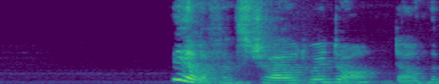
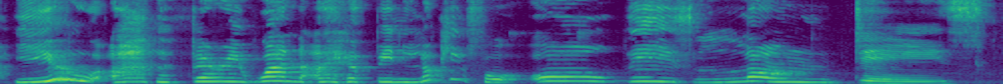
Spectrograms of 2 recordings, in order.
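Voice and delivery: higher, louder, panting with joy; breathless excitement; 7 semitones higher, 6 dB louder, slower than usual. Acted. Elephant's child excitedly greeting the crocodile. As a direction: gasp it out, thrilled. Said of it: "so excited he was breathless and panting".

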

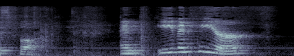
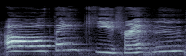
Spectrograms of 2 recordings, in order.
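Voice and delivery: pleasantly surprised thanks; 9 semitones higher, 4 dB louder than usual. Real, not acted. Child wishes happy birthday.

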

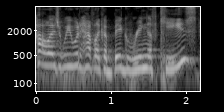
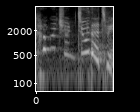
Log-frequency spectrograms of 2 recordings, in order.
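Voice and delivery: much higher, fast indignant outburst; pissed off; 3 dB quieter, much faster than usual. Retold or imitated. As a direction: rattle off the accusation in a high rush of anger. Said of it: "I was really pissed".

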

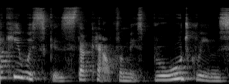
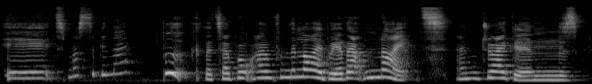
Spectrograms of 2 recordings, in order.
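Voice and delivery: higher voice, working it out aloud; thoughtful; 7 semitones higher than usual. A narrator's reading. Jonathan works out where the dragon came from, thoughtfully. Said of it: "Jonathan said thoughtfully".

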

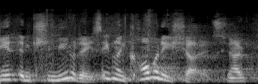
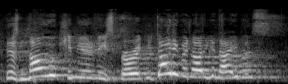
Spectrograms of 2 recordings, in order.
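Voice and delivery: heckling Christchurch woman; 9 semitones higher than usual. Retold or imitated. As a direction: put on a prissy lady lecturing the comic. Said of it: "she just stands up and goes".

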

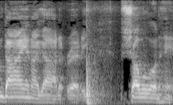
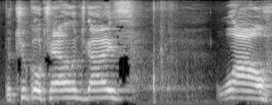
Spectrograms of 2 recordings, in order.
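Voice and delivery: fired up; 6 semitones higher than usual. Real, not acted. Still burning, talking to viewers.

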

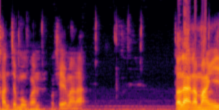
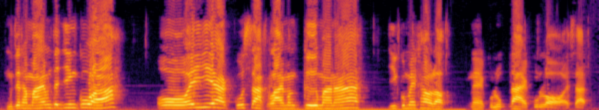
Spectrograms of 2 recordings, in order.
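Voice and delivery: higher, cocky boasting at the enemy; mock taunting; 9 semitones higher, 4 dB louder than usual. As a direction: swagger and dare them to shoot. Taunting the enemy after falling. (ท้าทายแบบกวนๆ)

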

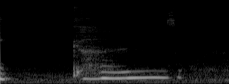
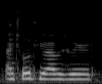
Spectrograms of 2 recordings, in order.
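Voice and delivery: normal talking voice

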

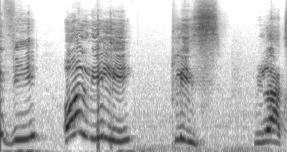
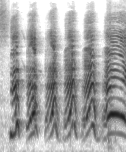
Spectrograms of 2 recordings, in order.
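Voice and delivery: laugh; 10 semitones higher, 4 dB louder than usual. Acted. Friend laughing at the idea.

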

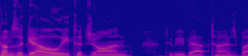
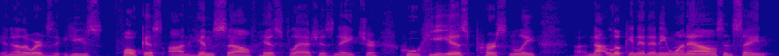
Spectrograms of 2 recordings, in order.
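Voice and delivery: ordinary talk

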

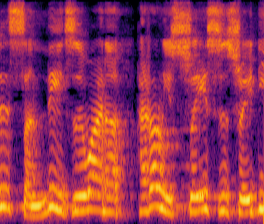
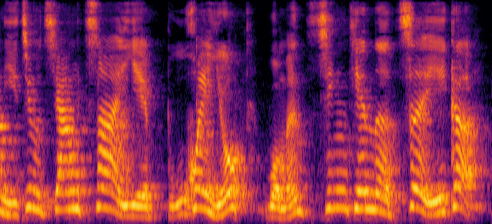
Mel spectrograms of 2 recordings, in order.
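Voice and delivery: ordinary talk

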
